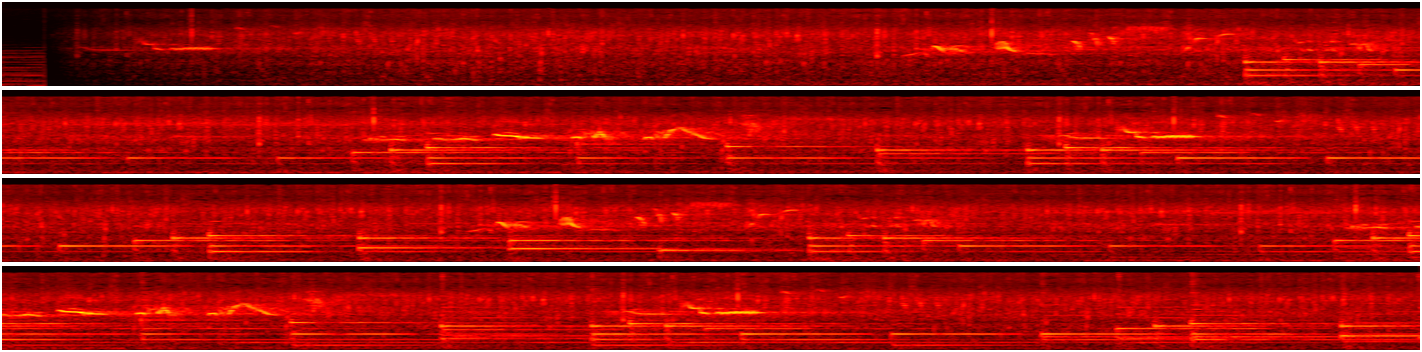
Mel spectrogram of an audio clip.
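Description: Relaxing background music over a nature-sound bed: a steady rushing like rain or running water, with small birds chirping again and again. About six seconds in, a slow melody of long held notes begins over it.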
